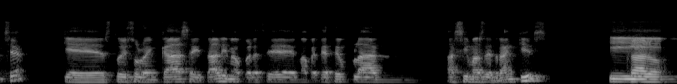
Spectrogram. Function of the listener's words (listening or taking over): listening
